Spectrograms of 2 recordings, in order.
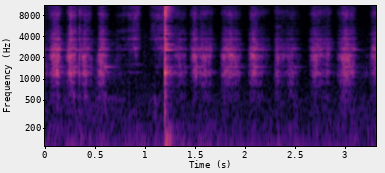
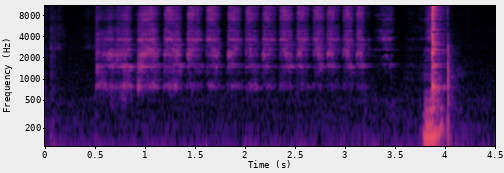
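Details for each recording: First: Mercedes OM 646 821 diesel cylinder head, first exhaust valve before lapping: harsh gritty rasping strokes, roughly three a second, scratchy not rustling; the seat is rough and unlapped, and should turn to a rustle once lapped. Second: Mercedes OM646 cylinder head valve lapping: even fine rasping strokes about five a second with a smooth rustle, no catching, then a knock; seat properly lapped in.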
